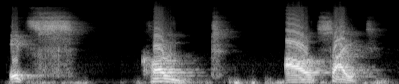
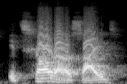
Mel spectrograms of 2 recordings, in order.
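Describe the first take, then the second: First: It is said slowly, word by word. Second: It is said with the words linked together. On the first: "I make it slower" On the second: "It becomes"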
